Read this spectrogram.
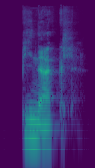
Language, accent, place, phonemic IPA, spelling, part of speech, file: French, France, Lyon, /pi.nakl/, pinacle, noun, LL-Q150 (fra)-pinacle.wav
- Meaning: pinnacle, top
